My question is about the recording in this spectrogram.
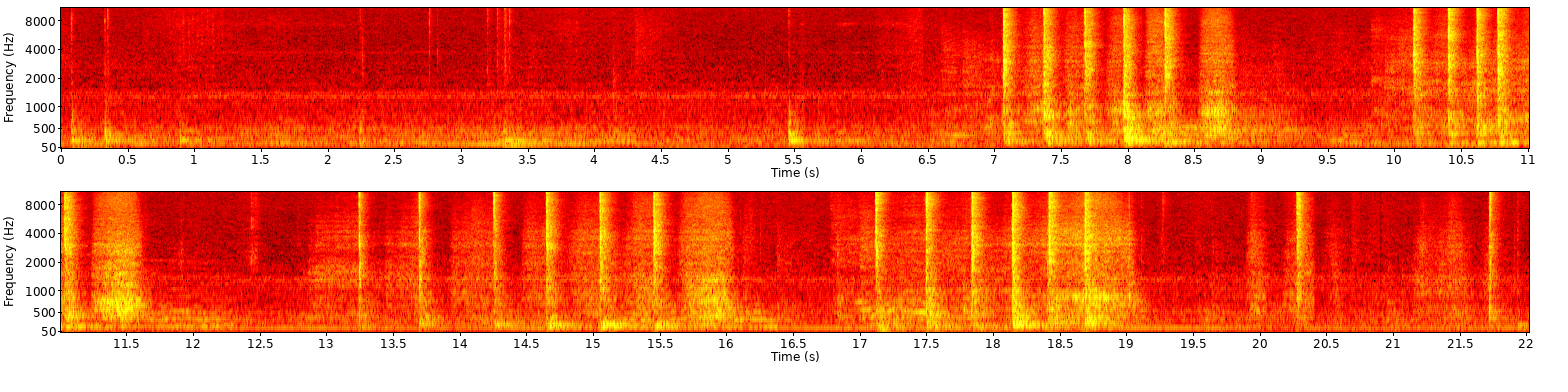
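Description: Small magnetic balls clicking and snapping together as bars of balls are set down and joined: several runs of rapid sharp clicks with quieter pauses between them, over a faint steady low hum.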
